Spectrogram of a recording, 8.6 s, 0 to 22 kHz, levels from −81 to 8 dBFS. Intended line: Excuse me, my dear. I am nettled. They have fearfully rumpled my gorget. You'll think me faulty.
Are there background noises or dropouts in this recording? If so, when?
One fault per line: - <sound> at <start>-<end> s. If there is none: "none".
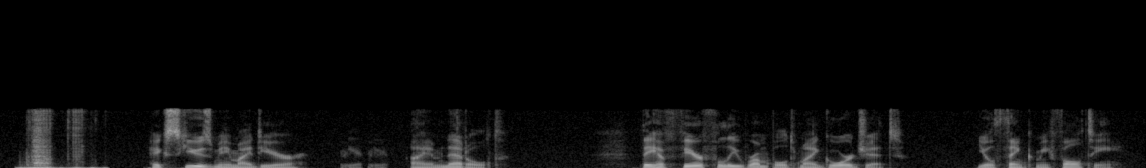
- squeak at 0.1-0.8 s
- laugh at 2.6-2.9 s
